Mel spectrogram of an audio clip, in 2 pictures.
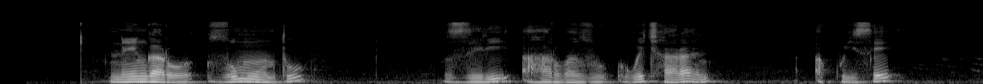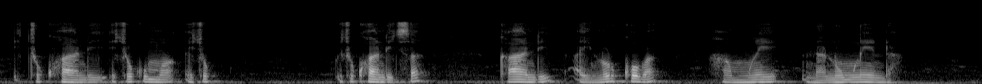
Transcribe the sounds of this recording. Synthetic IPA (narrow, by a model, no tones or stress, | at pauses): ne̞ːŋɡaɾo̞zomuːntu | ziɾiaɦaɾuβazuɾwe̞ːci̥haɾani | akwiːse̞ | eco̞ku̥haːndici̥sa | kʰaːndiaino̞ɾuko̞βa | hamwe̞nanomwe̞ːnda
